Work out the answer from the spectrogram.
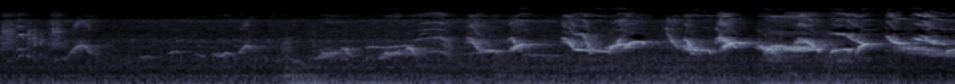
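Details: Chinese hwamei in a moult-season singing contest. After a quiet, sparse opening, the song builds into rapid, varied, loud whistled phrases with sharp upward and downward sweeps, growing more intense toward the end.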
